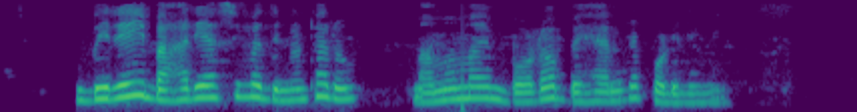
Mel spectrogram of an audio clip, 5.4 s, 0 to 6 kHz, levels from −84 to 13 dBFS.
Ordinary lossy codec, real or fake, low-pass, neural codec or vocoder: AAC, 32 kbps; real; 5.4 kHz; none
